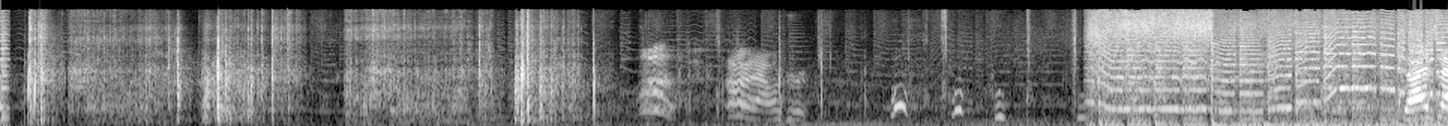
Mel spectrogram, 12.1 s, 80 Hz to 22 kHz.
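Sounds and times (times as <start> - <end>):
skateboard clattering on asphalt: 0.0 - 6.6.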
